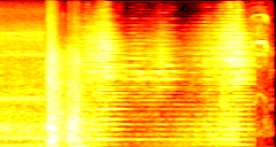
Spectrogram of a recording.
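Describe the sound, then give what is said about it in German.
A hair dryer, fetched to restore a poodle's groomed look, blows steadily for a couple of seconds, a whooshing airflow over a humming motor whine, starting with a short clatter and cutting off abruptly at the end. “Warte, ich hole noch deinen Föhn, um deinen Pudellook wiederherzustellen.”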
